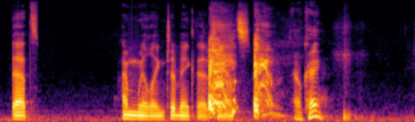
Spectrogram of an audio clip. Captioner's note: coughing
